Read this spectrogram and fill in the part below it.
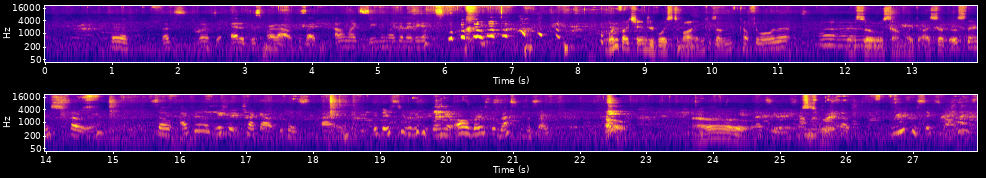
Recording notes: Two humans in love decide to do their first podcast at the New Seasons Market GRAND OPENING in Ballard, Seattle, Washington, USA.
